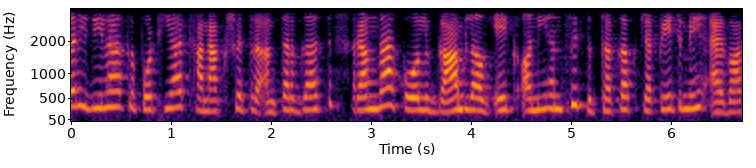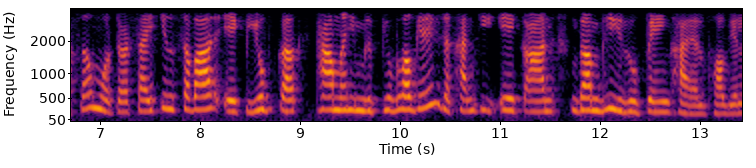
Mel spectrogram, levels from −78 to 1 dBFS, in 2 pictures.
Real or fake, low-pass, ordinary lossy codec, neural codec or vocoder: fake; 3.6 kHz; none; codec, 16 kHz, 0.7 kbps, FocalCodec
